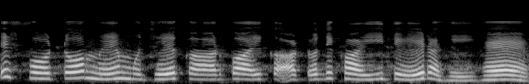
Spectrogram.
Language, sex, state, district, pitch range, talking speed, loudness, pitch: Hindi, female, Madhya Pradesh, Katni, 225-265 Hz, 125 wpm, -16 LUFS, 245 Hz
